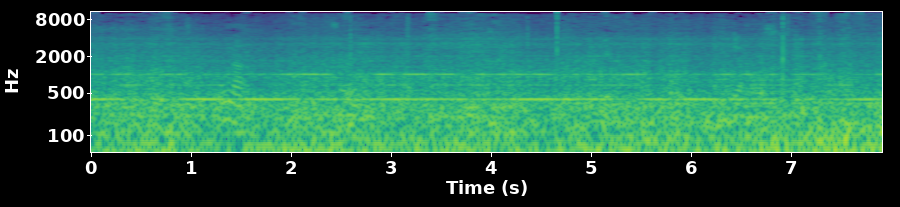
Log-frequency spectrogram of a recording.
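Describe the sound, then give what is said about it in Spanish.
Inside a moving train carriage, a loud continuous rumbling roar with faint rattling clicks and a steady tonal hum running throughout. “Ya hemos subido al tren”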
